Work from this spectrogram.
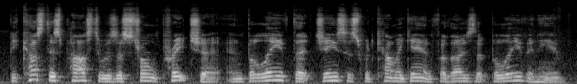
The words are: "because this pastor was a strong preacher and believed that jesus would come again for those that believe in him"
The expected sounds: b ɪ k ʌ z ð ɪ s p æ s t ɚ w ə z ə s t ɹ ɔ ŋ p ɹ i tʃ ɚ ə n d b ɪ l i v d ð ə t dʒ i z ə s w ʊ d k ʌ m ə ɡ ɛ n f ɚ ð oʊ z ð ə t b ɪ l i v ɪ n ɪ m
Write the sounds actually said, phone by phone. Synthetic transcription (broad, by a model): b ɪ k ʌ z ð ɪ s p æ s t ɚ w ə z ə s t ɹ ɔ ŋ p ɹ i tʃ ɚ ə n b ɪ l i v ð ə t dʒ i z ə s w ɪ d k ʌ m ə ɡ ɛ n f ɚ ð oʊ z ð ə t b ɪ l i v ɪ n ɪ m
